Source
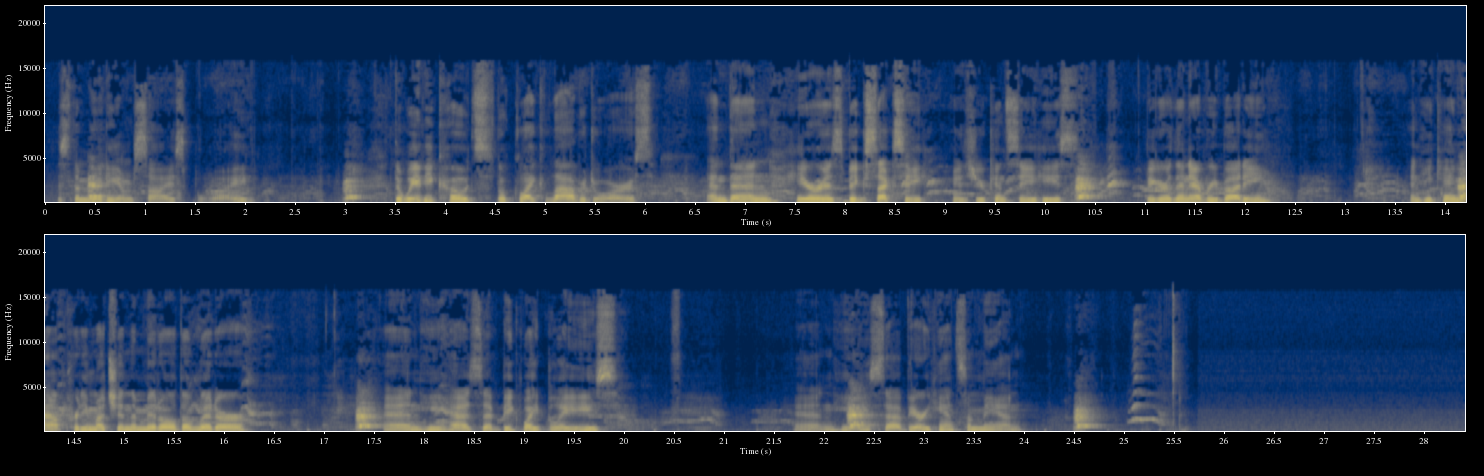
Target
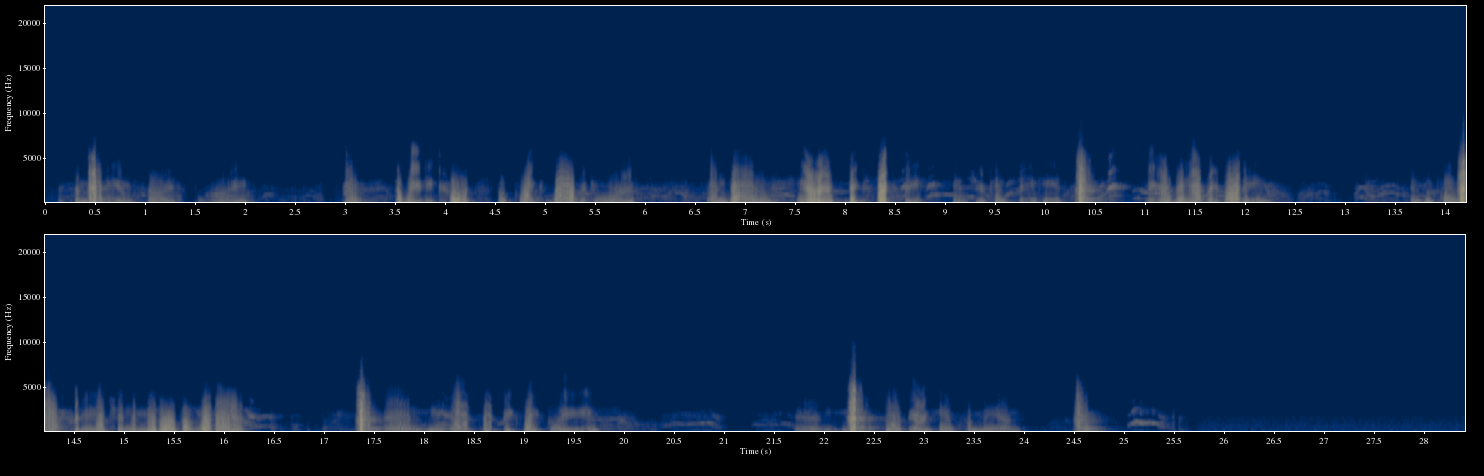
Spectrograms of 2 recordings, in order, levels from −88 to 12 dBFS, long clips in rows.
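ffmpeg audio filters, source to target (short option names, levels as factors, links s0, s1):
-af "aeval=exprs='if(lt(val(0),0),0.447*val(0),val(0))':c=same,highpass=f=230:t=q:w=0.5412,highpass=f=230:t=q:w=1.307,lowpass=f=2400:t=q:w=0.5176,lowpass=f=2400:t=q:w=0.7071,lowpass=f=2400:t=q:w=1.932,afreqshift=-350,aeval=exprs='0.531*(cos(1*acos(clip(val(0)/0.531,-1,1)))-cos(1*PI/2))+0.211*(cos(3*acos(clip(val(0)/0.531,-1,1)))-cos(3*PI/2))+0.0473*(cos(4*acos(clip(val(0)/0.531,-1,1)))-cos(4*PI/2))+0.00422*(cos(5*acos(clip(val(0)/0.531,-1,1)))-cos(5*PI/2))+0.0106*(cos(6*acos(clip(val(0)/0.531,-1,1)))-cos(6*PI/2))':c=same,volume=0.668"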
